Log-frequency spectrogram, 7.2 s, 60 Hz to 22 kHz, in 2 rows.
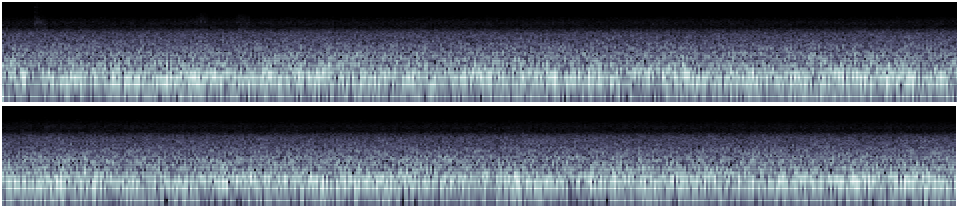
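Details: Restored 1960s Phoenix 16" box fan by Frigid with freshly cleaned and serviced General Electric motor, warming up on low: smooth, even airflow hiss and soft steady hum, no ticking or scraping; normal running.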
